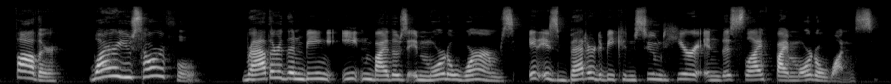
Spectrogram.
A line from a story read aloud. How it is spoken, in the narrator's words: she retorted sharply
